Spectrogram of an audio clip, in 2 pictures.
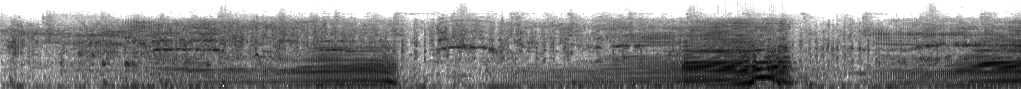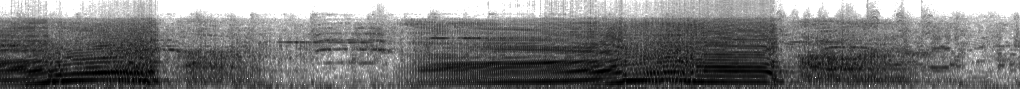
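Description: Cattle mooing: three or four long, loud, drawn-out moos follow one another with short gaps, each rising and falling in pitch, and nobody speaking.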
